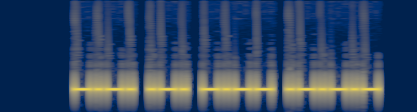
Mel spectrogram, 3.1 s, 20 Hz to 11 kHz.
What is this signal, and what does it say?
Morse code, heard as a keyed tone, about 30 wpm, 700 Hz. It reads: CRY.
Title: 4x Word-Spacing - Sentences from Top 500 Words - 30wpm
